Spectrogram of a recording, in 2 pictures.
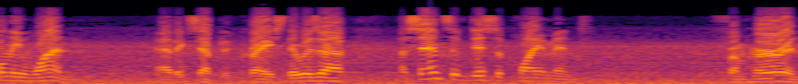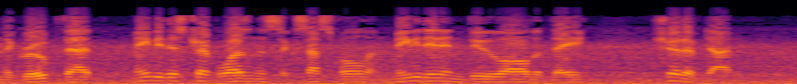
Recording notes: I took the opportunity on my drive today to record a 5 minute podcast.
